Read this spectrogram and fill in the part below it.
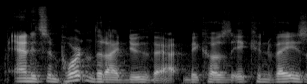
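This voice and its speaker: Speaking fairly slowly, a man lets his pitch vary in an ordinary way. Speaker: gaming video creator. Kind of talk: casual monologue. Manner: cheery, smiling voice.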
